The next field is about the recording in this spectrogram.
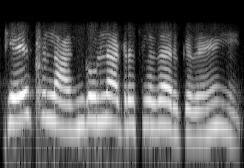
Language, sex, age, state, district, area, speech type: Tamil, female, 45-60, Tamil Nadu, Madurai, urban, conversation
